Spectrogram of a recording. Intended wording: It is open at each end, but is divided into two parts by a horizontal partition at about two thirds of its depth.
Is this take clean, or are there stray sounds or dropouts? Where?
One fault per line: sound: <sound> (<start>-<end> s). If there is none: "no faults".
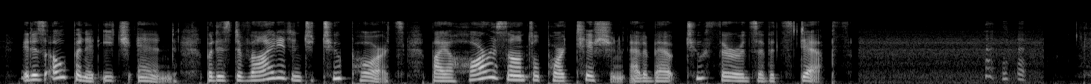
sound: laugh (9.8-10.3 s)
